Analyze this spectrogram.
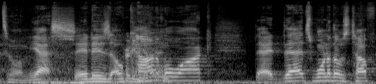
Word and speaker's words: Oconomowoc: How would you go about pronouncing this city in Wisconsin? Oconomowoc. I'd give that to him. Yes, it is Oconomowoc.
